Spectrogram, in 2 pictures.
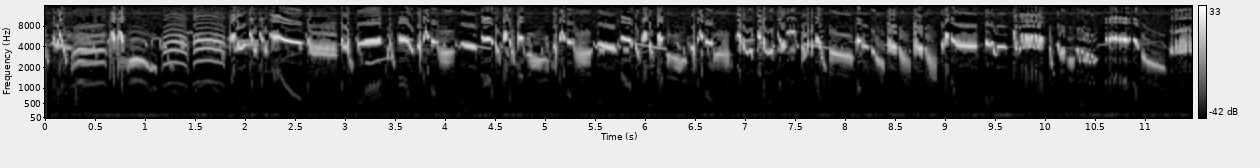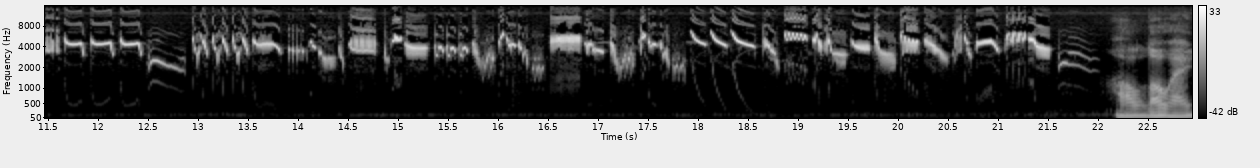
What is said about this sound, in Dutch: veldleeuwerik, dat is wel een kleine uitslover. Ja, het mooie is dat eh, je hoort ze steeds minder helaas.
